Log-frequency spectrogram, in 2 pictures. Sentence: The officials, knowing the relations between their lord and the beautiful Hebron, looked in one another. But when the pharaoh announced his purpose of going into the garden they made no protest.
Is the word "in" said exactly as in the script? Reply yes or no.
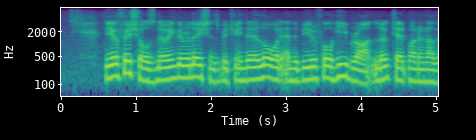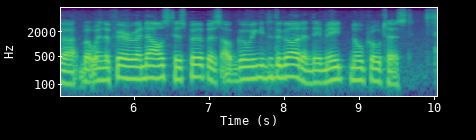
no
